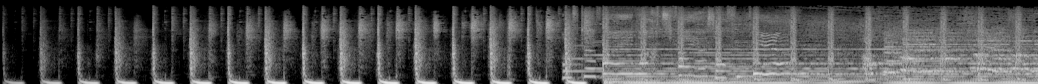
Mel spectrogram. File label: Extended Redrum 160 BPM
